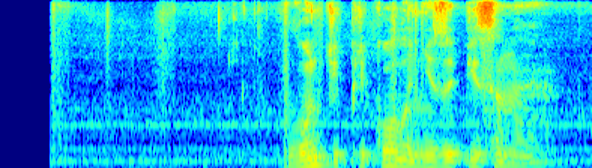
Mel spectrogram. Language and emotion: Russian, neutral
